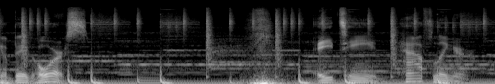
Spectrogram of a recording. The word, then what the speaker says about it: Haflinger: teen Haflinger with a name that rhymes with Gunslinger halflingers are just as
